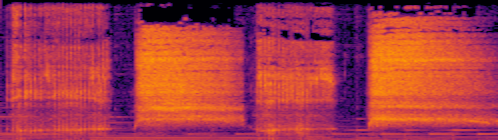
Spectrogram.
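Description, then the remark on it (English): A magical Kermode bear named Benjamin snoring while fast asleep: two long, loud rasping breaths separated by a short pause, steady, with a soft sustained musical tone humming underneath. “That was the snoring sound of a magical Kermode bear.”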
